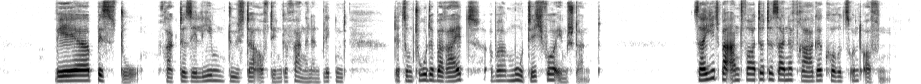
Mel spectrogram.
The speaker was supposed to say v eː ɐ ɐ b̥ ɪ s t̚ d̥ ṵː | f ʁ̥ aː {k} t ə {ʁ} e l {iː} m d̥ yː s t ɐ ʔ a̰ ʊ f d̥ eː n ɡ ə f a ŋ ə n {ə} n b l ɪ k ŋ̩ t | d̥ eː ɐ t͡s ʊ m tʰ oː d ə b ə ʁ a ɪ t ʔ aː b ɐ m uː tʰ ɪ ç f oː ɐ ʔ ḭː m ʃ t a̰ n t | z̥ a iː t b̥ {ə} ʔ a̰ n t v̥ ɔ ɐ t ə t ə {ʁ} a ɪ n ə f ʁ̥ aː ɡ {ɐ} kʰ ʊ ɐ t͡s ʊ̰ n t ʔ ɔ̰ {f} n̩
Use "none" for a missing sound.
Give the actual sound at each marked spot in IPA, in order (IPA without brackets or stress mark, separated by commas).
k, z, iː, ə, ə, z, ə, f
